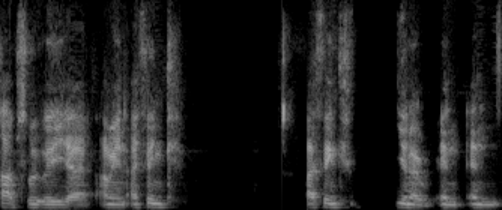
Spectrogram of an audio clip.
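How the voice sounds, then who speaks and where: In a Merseyside accent, a man talks at a fairly quick pace. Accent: relatively soft Merseyside. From Merseyside, England. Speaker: writer and editor. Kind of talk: panel discussion.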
